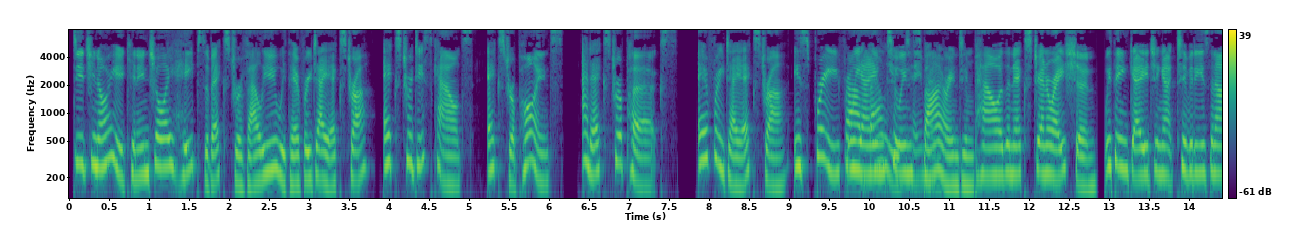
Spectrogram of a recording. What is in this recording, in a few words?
Narration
